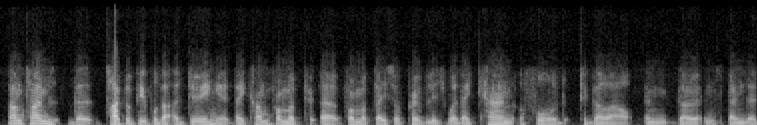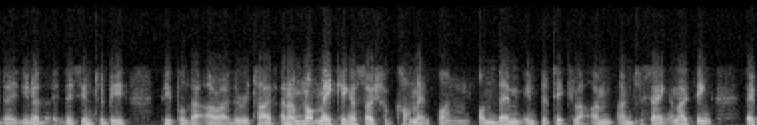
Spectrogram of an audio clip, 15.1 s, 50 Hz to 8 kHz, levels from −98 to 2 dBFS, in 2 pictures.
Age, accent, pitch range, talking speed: 40-59, British, 120-135 Hz, 255 wpm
